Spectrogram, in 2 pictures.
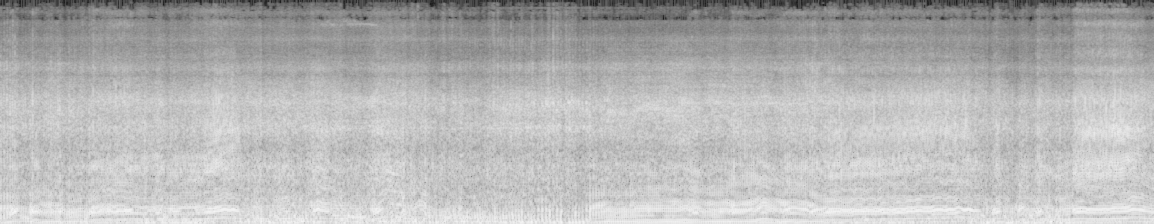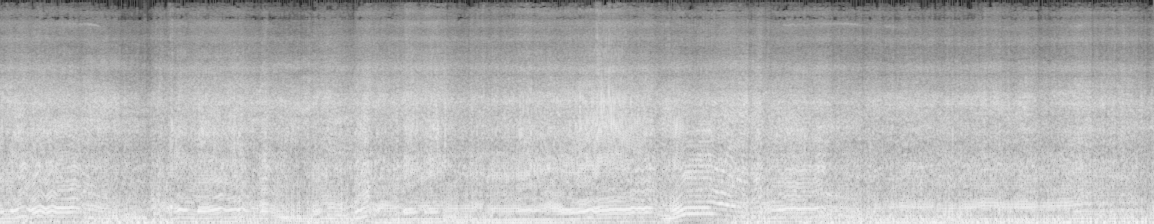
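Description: Motocross bike engine at speed, heard close up from a camera on the bike, revving up and down without a break as the rider works the throttle and gears. A little past three-quarters of the way through the revs drop sharply for a moment, then climb again.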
